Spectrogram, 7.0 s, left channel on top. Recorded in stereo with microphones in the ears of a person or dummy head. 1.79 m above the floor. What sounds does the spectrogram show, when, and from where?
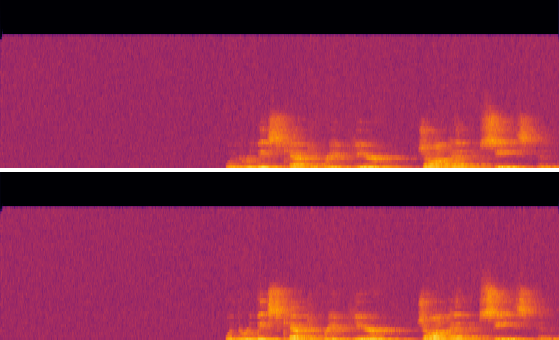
2.8 s a man speaking: 60° right (ahead or behind), 0.5 m; by 6.9 s 65° right (ahead or behind), 3 m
